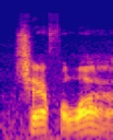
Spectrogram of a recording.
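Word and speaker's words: Atchafalaya: That's chaffalaya.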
